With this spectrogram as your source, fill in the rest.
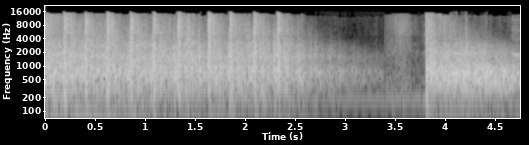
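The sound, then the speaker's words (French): Gunfire rings out during shooting practice in a forest: a rapid run of many loud, sharp shots, then a fading tail, then one more abrupt blast. “Chez eux, les policiers découvrent un film où on les voit qui s'entraînent à tirer dans une forêt.”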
